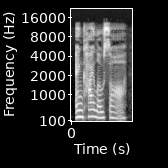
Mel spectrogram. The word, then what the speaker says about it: ankylosaur: Now focusing on the NZ ankylosaur, pronounced ankylosaur, the name means fused lizard, which gives us a hint about its body structure.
